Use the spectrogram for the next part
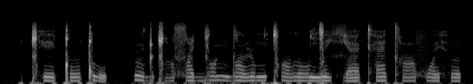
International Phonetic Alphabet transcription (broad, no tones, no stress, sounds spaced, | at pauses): ǁʰ e ǃ ɵ ǃ u | ɵ d ɡ͡ǁ ɑ sˤ ɑ ɟ ɔ ŋ dˤ e ɭ o ŋ ǀʰ ɔ l o ŋ͡ǀ e ç æ kʰ æ tʰ ɑ f ɔ e̯ h ɵ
